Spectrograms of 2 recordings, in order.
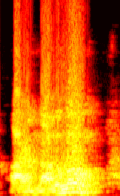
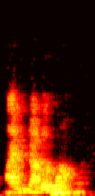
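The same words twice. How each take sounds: First: "alone" rising, said much louder; a loud, triumphant repeat; louder insistent repeat. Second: Said in the usual way. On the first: Shown as a demonstration. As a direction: proclaim it again for all to hear.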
